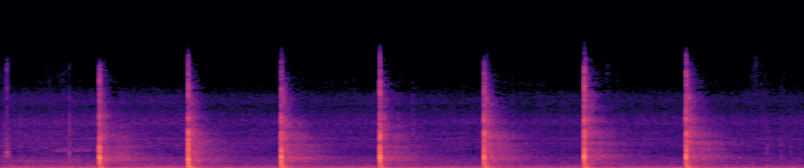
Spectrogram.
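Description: A man strikes a metal wedge with a hammer in sharp, ringing blows.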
